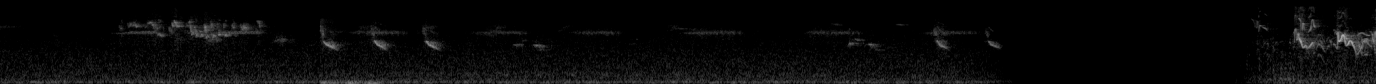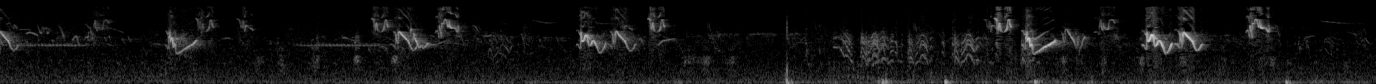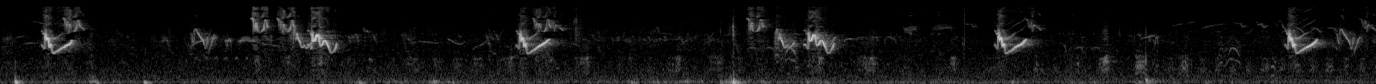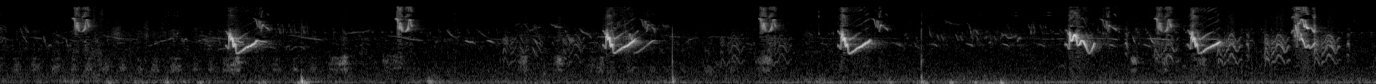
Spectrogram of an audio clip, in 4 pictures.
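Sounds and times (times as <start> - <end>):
small birds chirping: 1.1 - 7.5, 12.4 - 55.0
soft low thumps: 26.4 - 29.4, 31.0 - 32.2.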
